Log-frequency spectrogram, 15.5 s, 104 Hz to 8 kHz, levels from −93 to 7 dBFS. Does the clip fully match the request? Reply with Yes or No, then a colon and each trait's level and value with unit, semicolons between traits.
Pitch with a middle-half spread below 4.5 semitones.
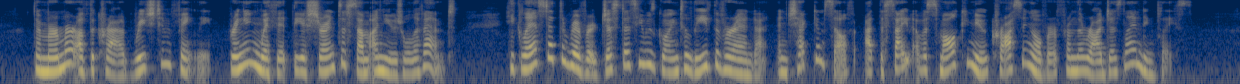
No: average, 5.1 semitones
